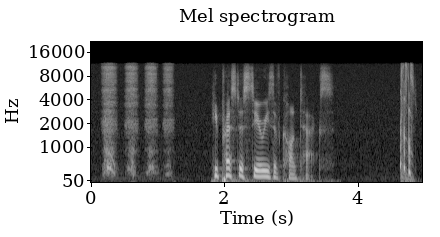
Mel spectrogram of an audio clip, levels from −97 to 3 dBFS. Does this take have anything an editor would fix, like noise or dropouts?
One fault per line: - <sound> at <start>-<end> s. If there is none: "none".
- sniff at 0.1-1.3 s
- chirp at 4.6-4.9 s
